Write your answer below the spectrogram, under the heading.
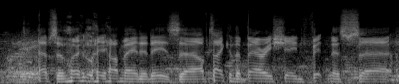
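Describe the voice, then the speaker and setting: A man with an Australian accent speaks at a medium pitch amid noticeable background noise and audible room echo. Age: young. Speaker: racing driver. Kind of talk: pre-race grid interview.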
